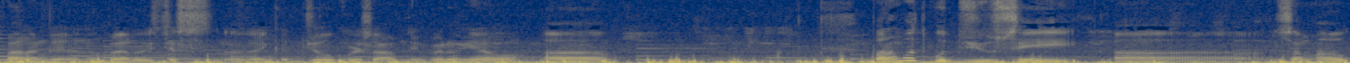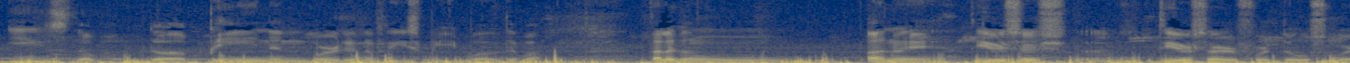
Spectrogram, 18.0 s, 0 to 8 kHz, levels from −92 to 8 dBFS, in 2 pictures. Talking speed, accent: 145 wpm, native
